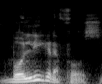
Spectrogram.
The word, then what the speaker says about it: bolígrafos: la tapa de los bolígrafos. Y aquí tenemos otra palabra para decir lapicera, es bolígrafo, B-O-L-I, acento en la I, G-R-A-F-O-S, bolígrafos.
